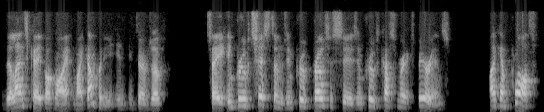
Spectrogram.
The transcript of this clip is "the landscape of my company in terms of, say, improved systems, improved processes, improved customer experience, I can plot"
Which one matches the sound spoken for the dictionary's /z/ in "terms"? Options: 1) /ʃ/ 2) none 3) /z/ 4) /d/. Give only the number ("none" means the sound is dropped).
3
